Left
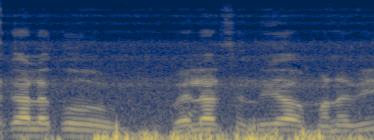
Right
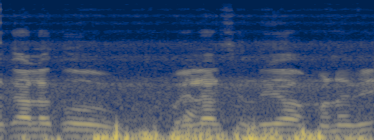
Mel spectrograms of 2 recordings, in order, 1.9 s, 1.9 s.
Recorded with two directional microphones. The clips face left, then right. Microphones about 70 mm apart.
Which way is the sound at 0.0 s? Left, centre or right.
Left.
